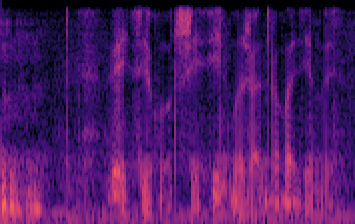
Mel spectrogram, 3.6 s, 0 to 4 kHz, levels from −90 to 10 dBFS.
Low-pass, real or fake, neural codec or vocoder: 3.6 kHz; fake; autoencoder, 22.05 kHz, a latent of 192 numbers a frame, VITS, trained on many speakers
